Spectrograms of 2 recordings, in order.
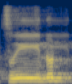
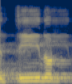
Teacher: اب طا ہمیشہ موٹا پڑھا جاتا ہے اور تا ہمیشہ باریک پڑھا جاتا ہے۔ طا کی دوسری صفت یہ ہے کہ اس میں قلقلہ بھی ہوتا ہے جب یہ ساکن ہو، لیکن تا میں قلقلہ نہیں ہوتا۔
